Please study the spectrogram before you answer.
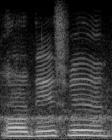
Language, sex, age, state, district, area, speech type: Urdu, female, 18-30, Uttar Pradesh, Gautam Buddha Nagar, rural, spontaneous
